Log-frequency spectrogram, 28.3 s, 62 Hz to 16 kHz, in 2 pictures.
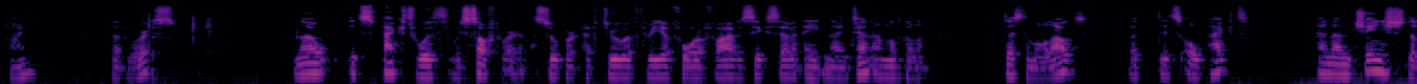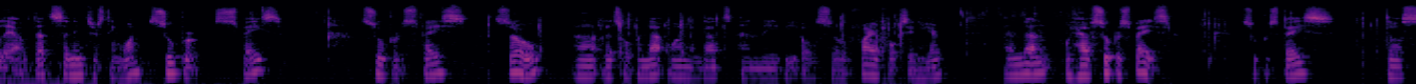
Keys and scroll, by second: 2.0 shift+super+q, 20.4 super+Return, 23.0 ctrl+alt+f, 26.2 super+space, 27.1 super+space.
